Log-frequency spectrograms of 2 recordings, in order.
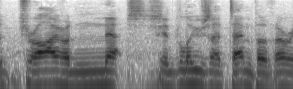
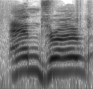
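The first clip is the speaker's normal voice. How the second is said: calling out; 8 semitones higher, 5 dB louder than usual. Acted. Calling out to inattentive kid.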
